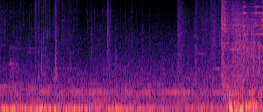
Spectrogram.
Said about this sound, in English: Come here. What the hell? Jet fuel. We're making an explosion. Why? Just trust me.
